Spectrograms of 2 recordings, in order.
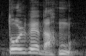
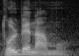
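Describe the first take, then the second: First: The first consonant is hard and tense. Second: The first consonant is soft and plain.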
